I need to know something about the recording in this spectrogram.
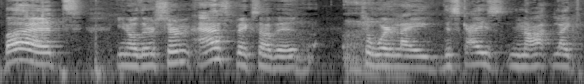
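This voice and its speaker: Tipsy, high-pitched man rambling with noise behind. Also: rough recording. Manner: halting, repetitive. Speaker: drunk movie review co-host. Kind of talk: casual movie review chat.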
